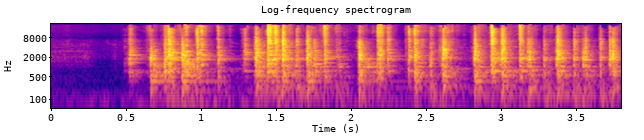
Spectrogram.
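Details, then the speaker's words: 2013 Subaru with a road-salt-worn exhaust: irregular bursts of tinny metallic clanks and rattles toward the front on every bump, from a loose exhaust part banging against the underbody, before an exhaust replacement. "we got little rattling and banging going on and this is what happens"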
